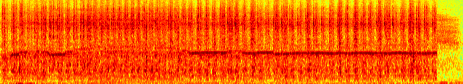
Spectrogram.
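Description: A sewing machine stitches embroidery in a fast, continuous mechanical whir with a steady high hum, close and even, then stops abruptly near the end.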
